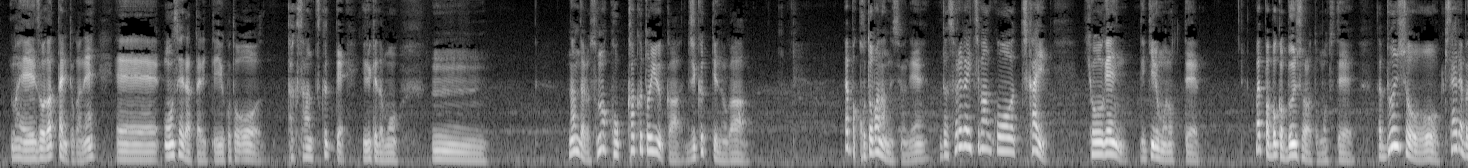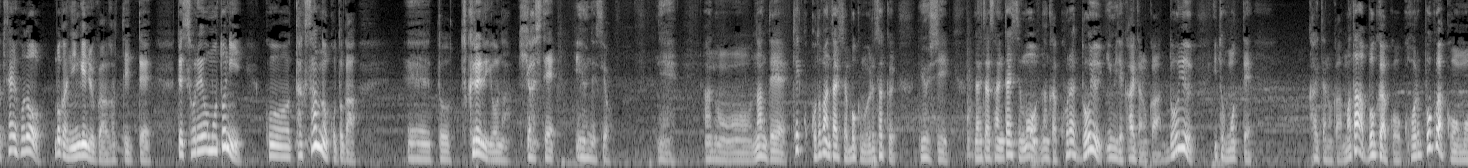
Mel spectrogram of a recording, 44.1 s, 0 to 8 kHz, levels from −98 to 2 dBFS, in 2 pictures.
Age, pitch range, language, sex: 30-49, 100-155 Hz, Japanese, male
